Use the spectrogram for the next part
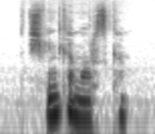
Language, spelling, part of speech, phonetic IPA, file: Polish, świnka morska, noun, [ˈɕfʲĩnka ˈmɔrska], LL-Q809 (pol)-świnka morska.wav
